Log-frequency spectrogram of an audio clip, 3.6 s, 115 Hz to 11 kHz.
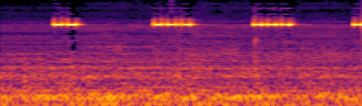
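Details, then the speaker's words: MultiRAE gas detector bump test using a calibration adapter and gas cylinder. Rapid high-pitched beep bursts about once a second as all four tested sensors reach at least low alarm. "What I'm looking for is for all the 4 sensors that are being bump tested to go at least into a low alarm."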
